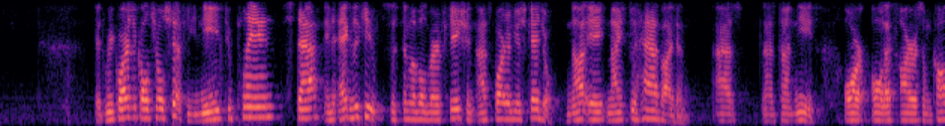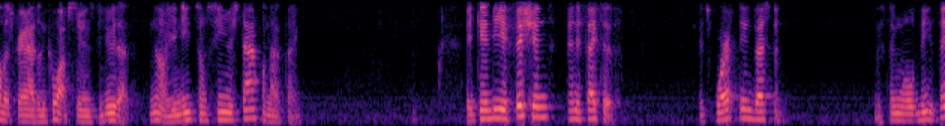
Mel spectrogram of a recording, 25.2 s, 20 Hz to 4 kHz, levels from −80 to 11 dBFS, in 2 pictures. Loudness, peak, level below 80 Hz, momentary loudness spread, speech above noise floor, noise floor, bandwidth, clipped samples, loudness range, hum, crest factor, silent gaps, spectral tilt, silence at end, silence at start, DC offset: -20 LUFS; 0 dBFS; -56 dBFS; 15 LU; 40 dB; -59 dBFS; 4 kHz; under 0.1%; 9 LU; none; 20 dB; none; -10 dB/octave; 0 s; 1.25 s; under 0.1%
